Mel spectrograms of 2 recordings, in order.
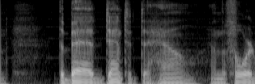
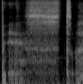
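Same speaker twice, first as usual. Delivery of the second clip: whispering the word to herself; whispered practice; 13 dB quieter than usual. Shown as a demonstration. Reader practising the drawl under her breath, whispered. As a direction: breathe it softly as a rehearsal. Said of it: "whispered rehearsal".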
